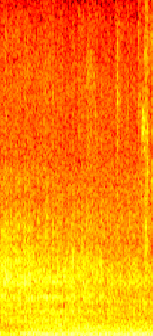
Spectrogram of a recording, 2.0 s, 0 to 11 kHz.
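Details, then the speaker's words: Ford 6.9/7.3 IDI diesel with Stanadyne DB2 pump, after replacing the fried fuel shutoff solenoid and bleeding air from the fuel system: steady even diesel clatter at idle, no misses or surging; runs normally. "well it was completely full of air and uh fought me for about 20 minutes but uh it's good now"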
